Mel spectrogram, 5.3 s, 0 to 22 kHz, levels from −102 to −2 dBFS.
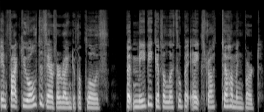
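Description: Throughout, sibilants sound gritty and metallic, likely from HE-AAC compression near 20 kbps; a spectrogram shows copied, smeared treble bands ending abruptly at 14.9 kHz.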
